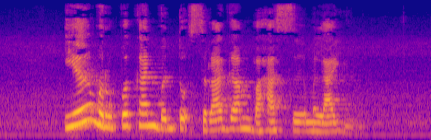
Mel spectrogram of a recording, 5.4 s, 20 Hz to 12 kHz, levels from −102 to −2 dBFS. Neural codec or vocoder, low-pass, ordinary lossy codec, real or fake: none; 10.8 kHz; AAC, 48 kbps; real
